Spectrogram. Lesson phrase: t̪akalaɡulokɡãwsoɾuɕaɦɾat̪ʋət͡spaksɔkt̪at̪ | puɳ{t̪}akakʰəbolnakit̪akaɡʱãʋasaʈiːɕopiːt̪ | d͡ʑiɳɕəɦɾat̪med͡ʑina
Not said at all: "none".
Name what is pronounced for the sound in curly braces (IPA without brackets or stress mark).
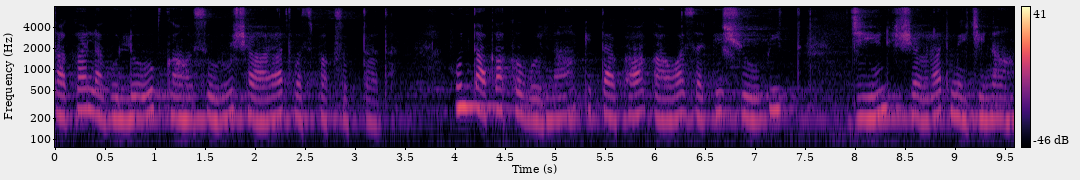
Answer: t̪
